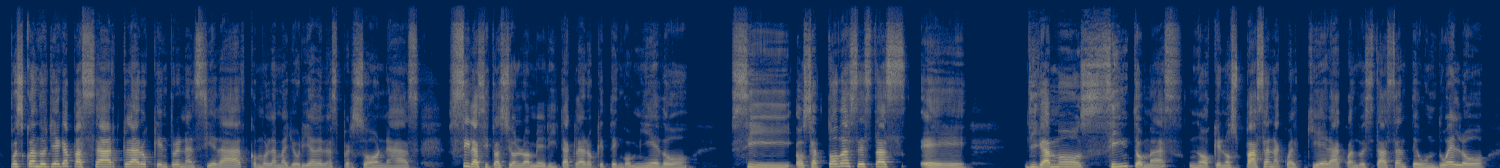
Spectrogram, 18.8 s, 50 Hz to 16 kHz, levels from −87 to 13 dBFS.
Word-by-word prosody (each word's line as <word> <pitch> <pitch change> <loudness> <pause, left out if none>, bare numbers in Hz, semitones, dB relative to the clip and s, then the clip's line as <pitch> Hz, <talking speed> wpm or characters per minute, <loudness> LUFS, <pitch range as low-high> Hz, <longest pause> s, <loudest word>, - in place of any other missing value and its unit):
Pues, 245 0 +2
cuando 245 0 +5
llega 245 +2 +3
a 265 - -15
pasar, 215 -1 +4
claro 225 0 +3
que - - -8
entro 210 +1 -4
en 210 -2 -5
ansiedad, 165 +2 -2
como 175 -2 -6
la 160 -1 -5
mayoría 155 +2 -4
de 165 - -3
las 145 -2 -9
personas. 155 +1 -6 0.3
Si 265 -3 0
la 210 -2 +8
situación 175 -3 -2
lo 165 - +2
amerita, 165 +3 -4
claro 160 -1 -2
que 145 0 -9
tengo 145 -1 -6
miedo. 160 -1 -3 0.5
Si, 180 -5 -3
o 165 - +4
sea, 185 +3 +1
todas 245 +7 +2
estas, 225 +1 +4 0.2
eh, 160 -3 +1 0.7
digamos, 205 +2 +3
síntomas, 220 -10 -1
¿no?, 165 +5 -2
que 195 - -1
nos 160 0 -3
pasan 195 +5 +4
a 190 -3 -5
cualquiera, 160 +3 -2
cuando 150 -3 -4
estás 160 +4 -3
ante 190 -5 -3
un 160 0 -5
duelo, 175 -4 0
170 Hz, 140 wpm, -24 LUFS, 160-210 Hz, 0.7 s, la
